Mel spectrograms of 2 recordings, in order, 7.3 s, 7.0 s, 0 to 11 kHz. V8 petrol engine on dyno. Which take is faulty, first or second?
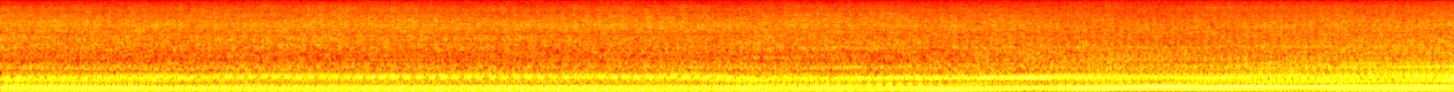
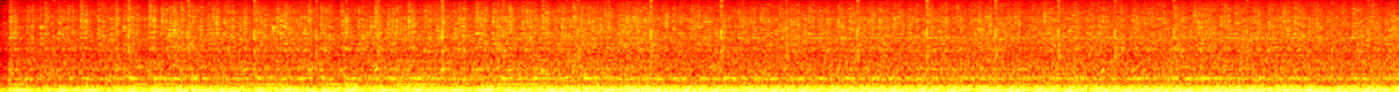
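first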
